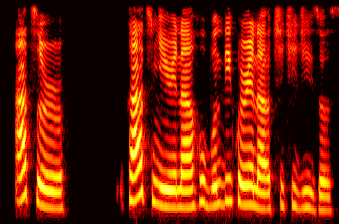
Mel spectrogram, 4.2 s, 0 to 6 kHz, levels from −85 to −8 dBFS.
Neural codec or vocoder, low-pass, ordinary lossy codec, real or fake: none; 5.4 kHz; none; real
